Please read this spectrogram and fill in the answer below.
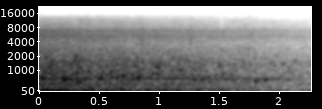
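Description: A steady background hiss, fading out gradually toward the end.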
